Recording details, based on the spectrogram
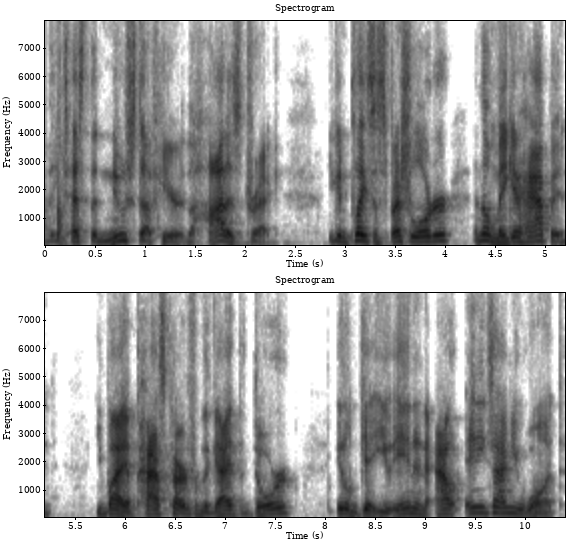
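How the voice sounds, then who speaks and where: A jittery orc hustler with a hard-selling, slangy patter, as a man reads him aloud. The voice sits higher than the performer's usual low register and jumps around in pitch. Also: pushed and bright, husky, heavily acted. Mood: salesy. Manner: fast-talking, wheedling street slang. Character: twitchy shifty male orc drug dealer.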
